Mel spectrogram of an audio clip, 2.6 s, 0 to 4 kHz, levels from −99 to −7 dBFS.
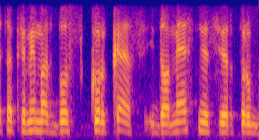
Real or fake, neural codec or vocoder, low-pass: real; none; 3.6 kHz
